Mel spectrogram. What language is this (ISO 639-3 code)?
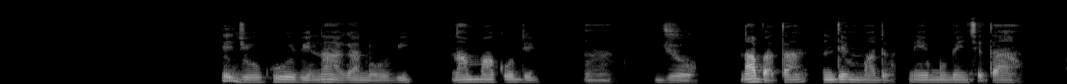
ibo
